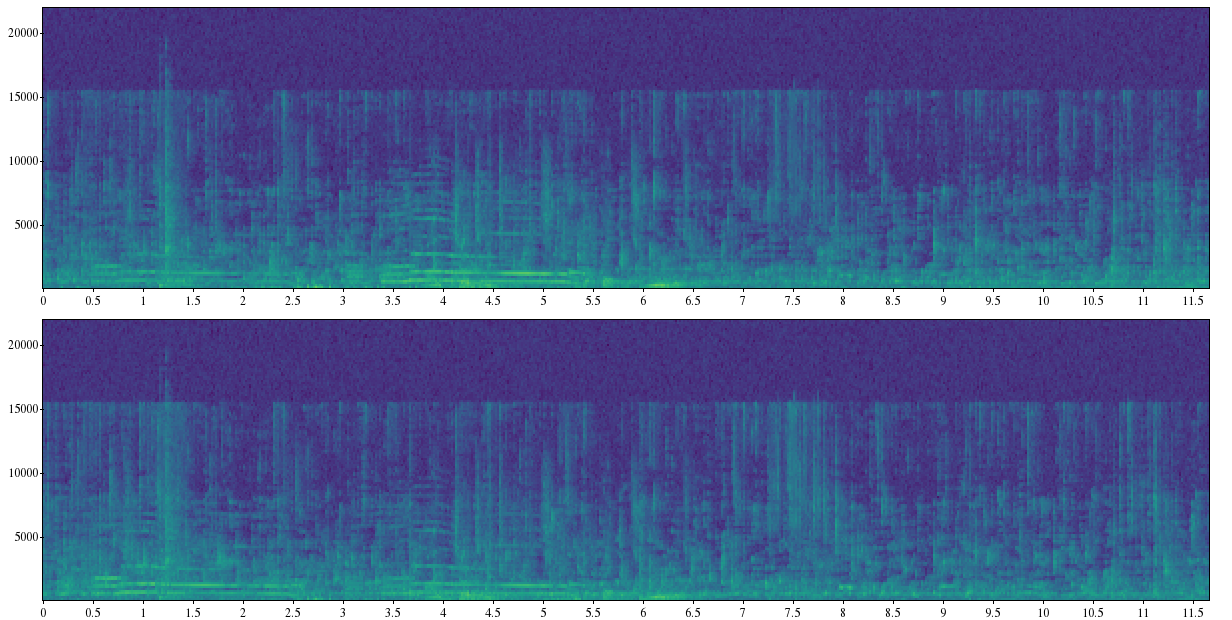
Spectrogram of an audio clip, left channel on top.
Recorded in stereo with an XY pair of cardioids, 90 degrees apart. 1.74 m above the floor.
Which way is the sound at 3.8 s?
40° left.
